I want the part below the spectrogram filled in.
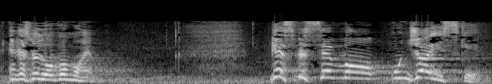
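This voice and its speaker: A man with a notably high voice delivers a seminary lecture on jurisprudence. He works through his cases methodically, restating points and throwing out rhetorical questions. The recording is dull and lo-fi, with a faint hiss underneath. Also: fairly bright tone. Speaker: seminary teacher.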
